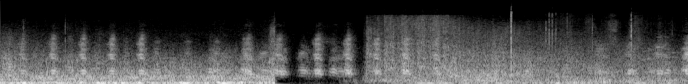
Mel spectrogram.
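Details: Frog chorus mixed with thunder, meant to make frogs want to breed. Quick repeated nasal croaks over heavy low rumbling, with a short near-silent break midway before the croaking and thunder resume.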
